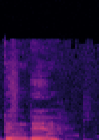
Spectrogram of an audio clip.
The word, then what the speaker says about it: Bum Bum: I think it's actually pronounced Boom Boom. I call it Bum Bum and it's just stuck, so yeah.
